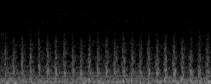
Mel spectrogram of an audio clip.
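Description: Helicopter rotor chop: a rapid, steady beat of blade pulses.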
